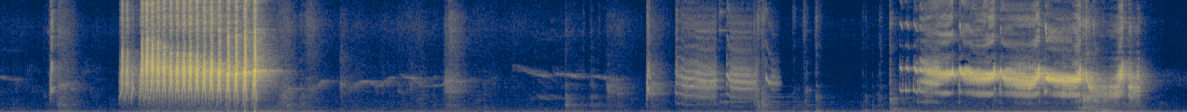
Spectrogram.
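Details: Grey-headed babbler in lively song: a buzzy, rapidly pulsed burst followed later by a run of wavering, warbled whistles, with short quiet gaps between phrases.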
